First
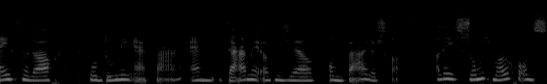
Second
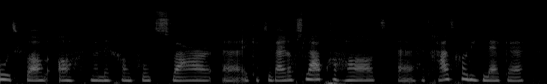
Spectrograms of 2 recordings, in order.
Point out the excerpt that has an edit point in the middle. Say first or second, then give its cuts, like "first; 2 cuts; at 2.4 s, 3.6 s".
first; 1 cut; at 4.3 s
